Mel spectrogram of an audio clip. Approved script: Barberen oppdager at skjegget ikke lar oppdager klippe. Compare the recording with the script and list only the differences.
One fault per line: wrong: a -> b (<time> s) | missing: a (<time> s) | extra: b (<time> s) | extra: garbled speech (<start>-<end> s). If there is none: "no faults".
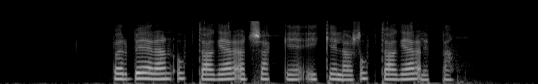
no faults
